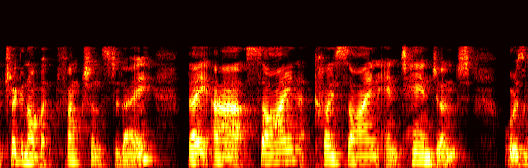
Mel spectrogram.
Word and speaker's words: sine: Okay, so let's have a look at sine first. Okay, way A, it is not pronounced as sin. It is actually pronounced as sine, even in its short form.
